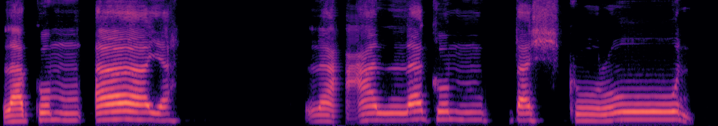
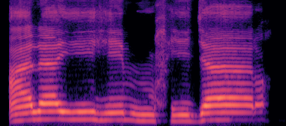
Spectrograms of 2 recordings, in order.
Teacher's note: Huruf mimnya itu enggak samar ya. Jelas pengucapan huruf mimnya.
